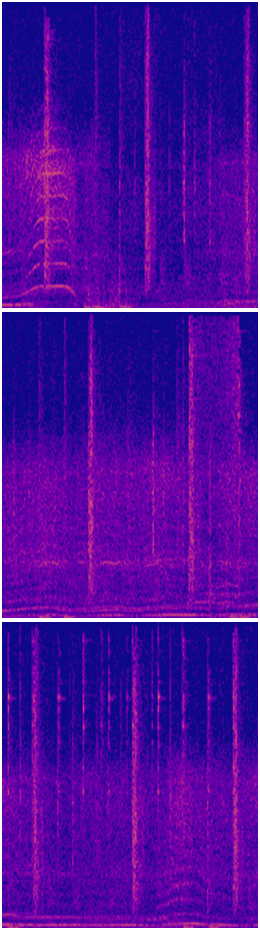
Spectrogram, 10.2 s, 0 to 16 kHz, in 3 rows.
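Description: Brushless motors of an iFlight DC5 FPV quadcopter on Gemfan Hurricane 51433 three-blade props, whining in a pitch that rises and falls as the throttle is worked constantly up and down, with a sharp climb in pitch about half a second in. Background music with a steady beat plays underneath.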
